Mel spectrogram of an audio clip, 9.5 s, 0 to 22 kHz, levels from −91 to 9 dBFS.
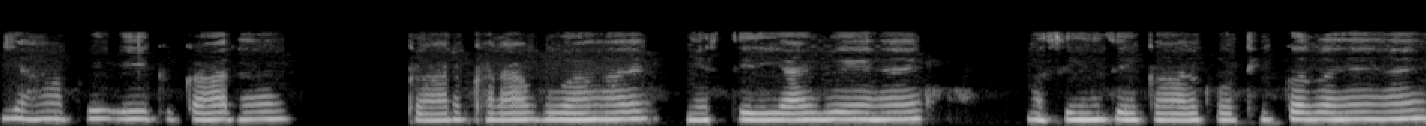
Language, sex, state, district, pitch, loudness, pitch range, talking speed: Hindi, female, Bihar, Purnia, 220 Hz, -23 LUFS, 215-235 Hz, 130 wpm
